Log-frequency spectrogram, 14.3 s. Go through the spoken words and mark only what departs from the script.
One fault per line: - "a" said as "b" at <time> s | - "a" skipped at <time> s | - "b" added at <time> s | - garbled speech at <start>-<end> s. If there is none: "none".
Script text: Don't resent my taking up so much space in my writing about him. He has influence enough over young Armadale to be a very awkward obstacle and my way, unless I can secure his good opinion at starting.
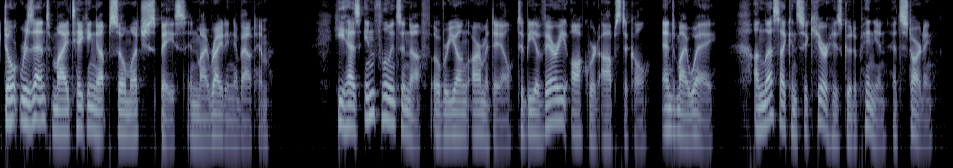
none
